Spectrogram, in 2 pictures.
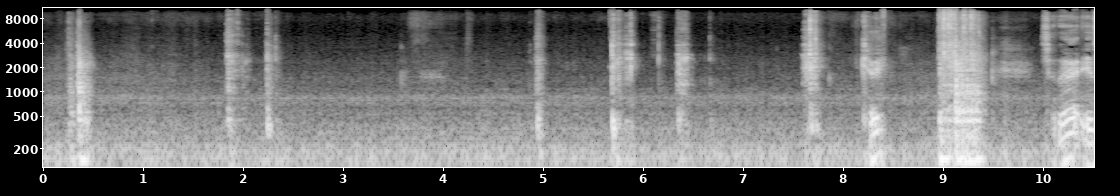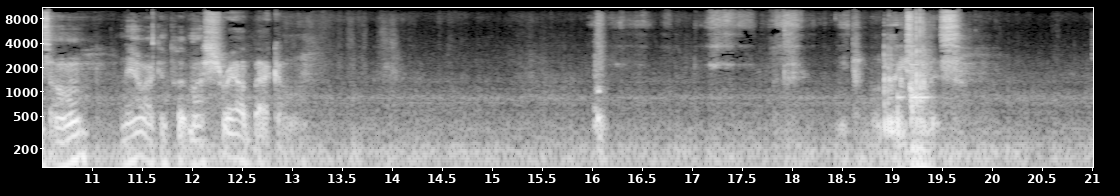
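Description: Metal parts click and tap as they are handled.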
